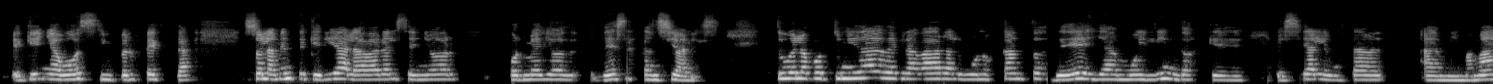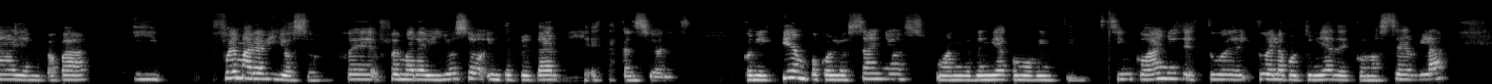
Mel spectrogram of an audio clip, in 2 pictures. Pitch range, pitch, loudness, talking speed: 210-245 Hz, 225 Hz, -20 LUFS, 125 wpm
